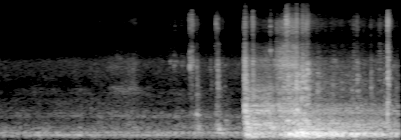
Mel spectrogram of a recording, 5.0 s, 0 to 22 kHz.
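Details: 1978 Ford F-700 after starter replacement with a Duralast starter for a 1975 F-250: a few seconds of quiet cranking, then it catches abruptly into a strong, even idle; the starter works normally.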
